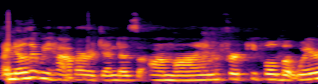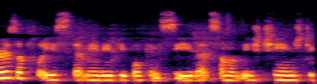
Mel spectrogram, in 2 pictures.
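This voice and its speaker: A woman's voice: mid-range voice, darkish tone, rough recording. Businesslike American woman chairing a meeting, faint noise. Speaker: planning commission chair. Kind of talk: running a public meeting, procedural. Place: indoor public meeting room.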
